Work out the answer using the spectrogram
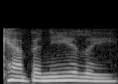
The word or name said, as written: campanile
